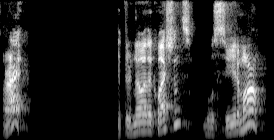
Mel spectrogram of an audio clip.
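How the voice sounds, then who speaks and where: Bright-voiced male instructor teaching casually. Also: fairly high pitch, wildly swooping pitch, moderate pace, breathy edge. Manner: informal, conversational explaining. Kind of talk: casual online class teaching.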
